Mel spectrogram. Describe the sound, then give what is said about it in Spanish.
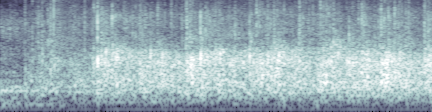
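A crowd breaks into steady applause for Jesus, many hands clapping in a dense, continuous wash that swells slightly after the start and holds at an even level throughout. “¿Cuántos pueden darle un aplauso a Jesús por eso?”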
